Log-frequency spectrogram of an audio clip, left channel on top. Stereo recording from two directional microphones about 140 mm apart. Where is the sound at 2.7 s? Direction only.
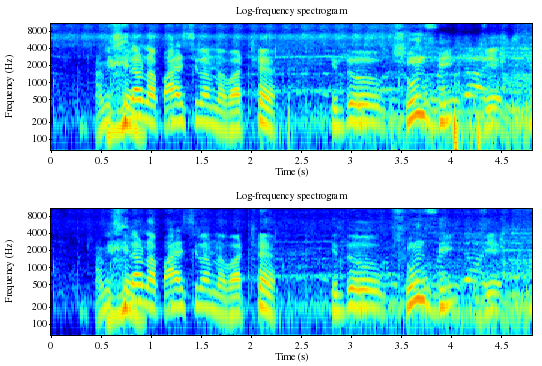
55° right (ahead or behind).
